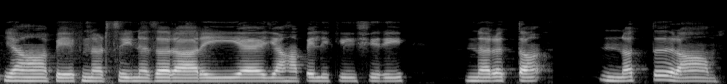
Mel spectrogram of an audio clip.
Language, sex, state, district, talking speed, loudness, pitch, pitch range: Hindi, female, Odisha, Nuapada, 115 wpm, -16 LUFS, 160 Hz, 155-170 Hz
